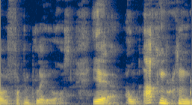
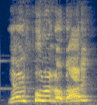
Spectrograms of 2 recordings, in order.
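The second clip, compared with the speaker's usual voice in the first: much higher, mocking taunt; 14 semitones higher, 4 dB louder than usual. Real, not acted. Taunting Nets fans in a high mocking voice. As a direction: throw it up high at them. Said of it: "repeated taunt".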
